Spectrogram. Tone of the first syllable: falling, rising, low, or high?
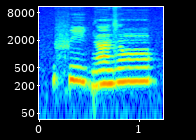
falling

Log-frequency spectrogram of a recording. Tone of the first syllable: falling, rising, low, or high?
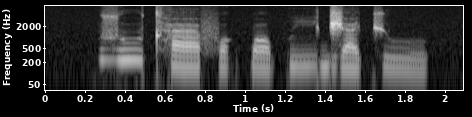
high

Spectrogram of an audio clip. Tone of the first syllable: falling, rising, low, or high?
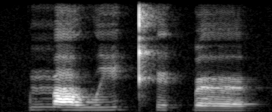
low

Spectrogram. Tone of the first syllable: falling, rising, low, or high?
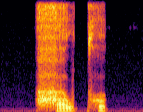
rising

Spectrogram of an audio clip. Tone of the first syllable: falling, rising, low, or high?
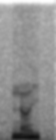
low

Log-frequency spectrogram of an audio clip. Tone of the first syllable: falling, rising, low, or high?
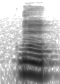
low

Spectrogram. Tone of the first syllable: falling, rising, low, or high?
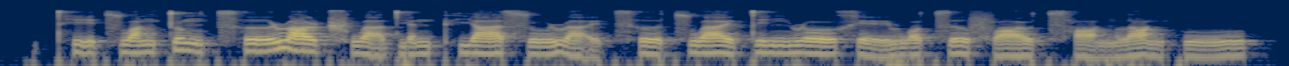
low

